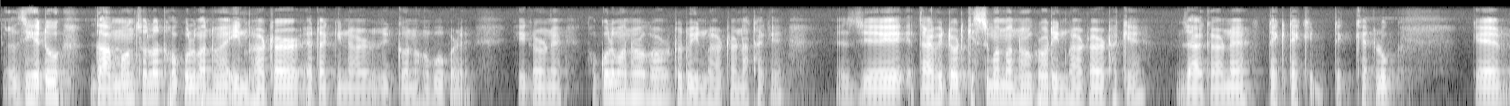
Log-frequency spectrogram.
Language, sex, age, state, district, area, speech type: Assamese, male, 18-30, Assam, Sonitpur, rural, spontaneous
